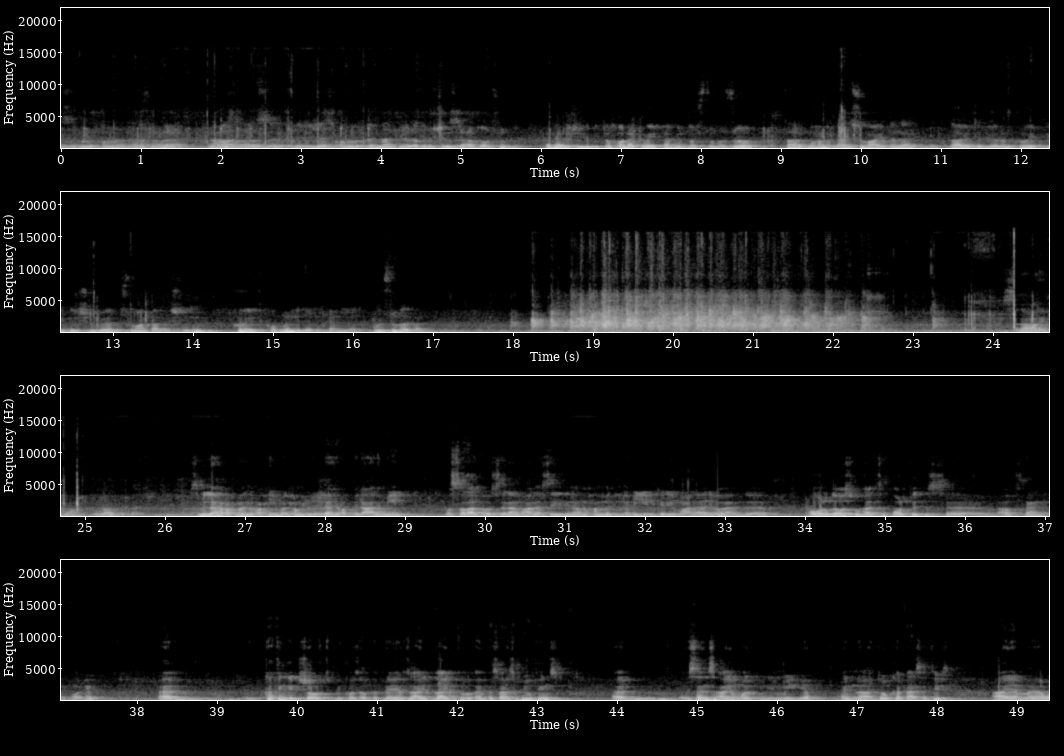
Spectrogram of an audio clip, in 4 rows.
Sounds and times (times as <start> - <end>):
Male speech, man speaking: 0.0 - 17.0, 24.2 - 37.6, 38.3 - 38.8, 39.4 - 43.4, 44.0 - 49.4
Narration, monologue: 0.0 - 18.0, 22.7 - 49.4.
